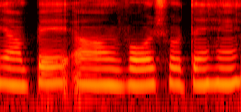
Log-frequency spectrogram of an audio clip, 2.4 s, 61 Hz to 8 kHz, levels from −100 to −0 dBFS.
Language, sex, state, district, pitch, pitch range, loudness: Hindi, female, Bihar, Darbhanga, 205 Hz, 130-210 Hz, -46 LUFS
